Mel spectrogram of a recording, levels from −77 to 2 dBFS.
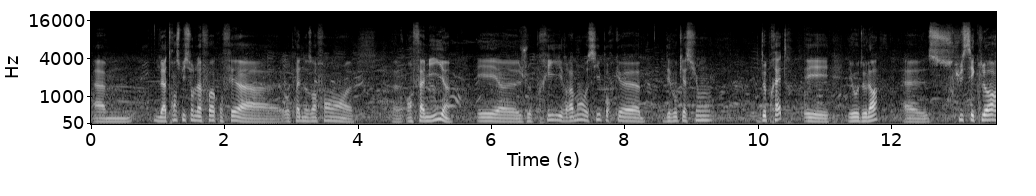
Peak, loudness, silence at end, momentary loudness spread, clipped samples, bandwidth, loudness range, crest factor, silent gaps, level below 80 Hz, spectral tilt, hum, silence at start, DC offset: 0 dBFS; -21 LUFS; 0 s; 11 LU; under 0.1%; 15 kHz; 2 LU; 20 dB; none; -58 dBFS; -5 dB/octave; none; 0 s; 0.8%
